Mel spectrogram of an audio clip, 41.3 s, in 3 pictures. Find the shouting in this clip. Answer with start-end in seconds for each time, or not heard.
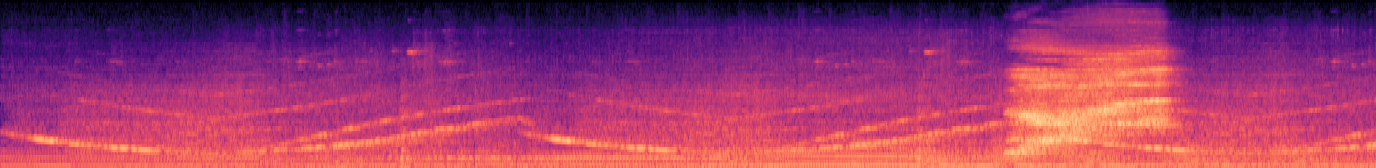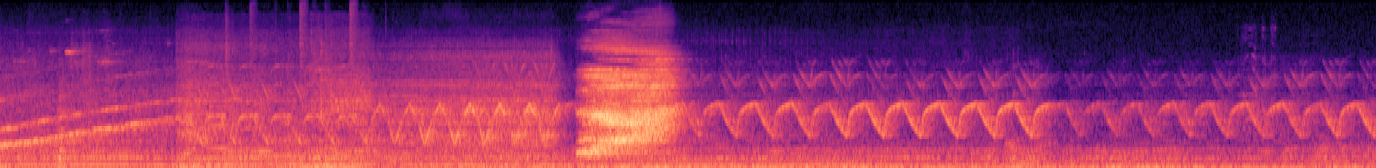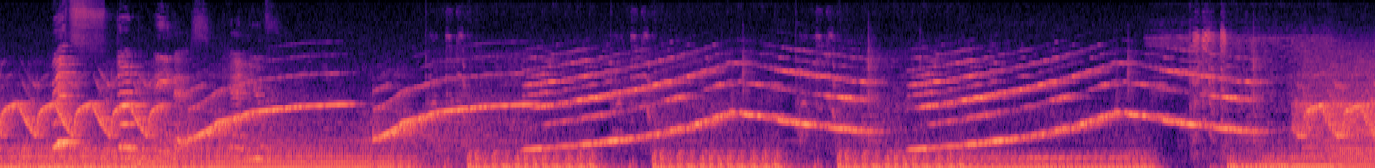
10.0-11.7, 19.5-20.5, 27.9-30.2.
